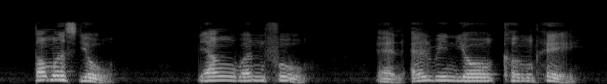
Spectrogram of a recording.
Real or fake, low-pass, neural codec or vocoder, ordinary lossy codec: fake; 7.2 kHz; vocoder, 24 kHz, 100 mel bands, Vocos; none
